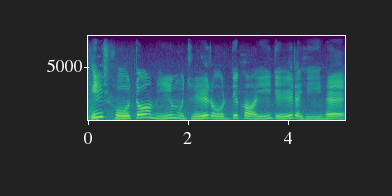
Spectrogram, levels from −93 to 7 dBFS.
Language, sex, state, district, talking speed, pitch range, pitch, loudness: Hindi, female, Madhya Pradesh, Katni, 105 wpm, 205-255 Hz, 230 Hz, -17 LUFS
